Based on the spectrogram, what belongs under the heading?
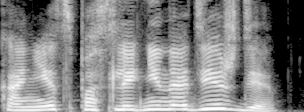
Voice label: kill wounded, woman; Stalker Anomaly; characters voice human help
